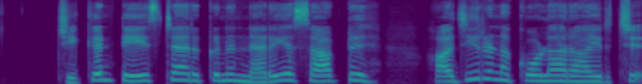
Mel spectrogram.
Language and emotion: Tamil, sad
